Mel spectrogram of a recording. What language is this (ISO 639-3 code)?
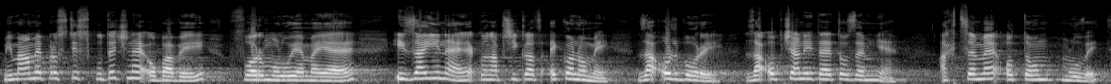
ces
